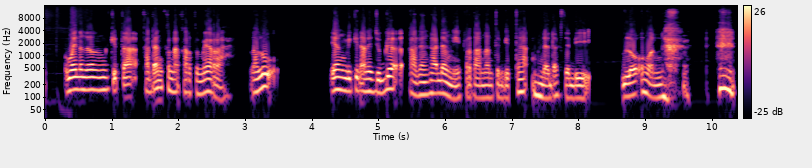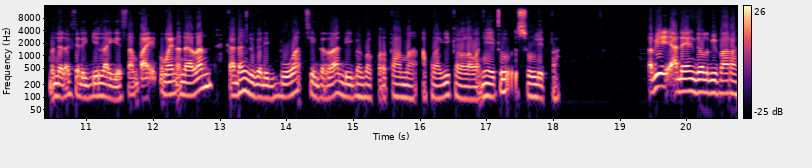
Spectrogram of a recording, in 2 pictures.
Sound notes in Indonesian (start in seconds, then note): 9.3 tertawa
